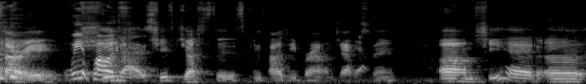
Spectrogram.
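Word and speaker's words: Ketanji: And then even with the confirmation of Chief Justice Kendaji, did I say her name right? Let me type that because I don't. I think it's Kentaji with a T, right?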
